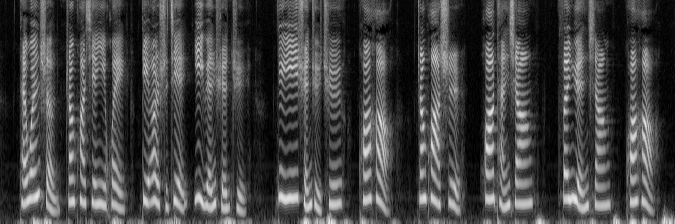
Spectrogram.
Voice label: 前言 國語; 彰化縣; 縣議員; 第一選區; 有聲公報

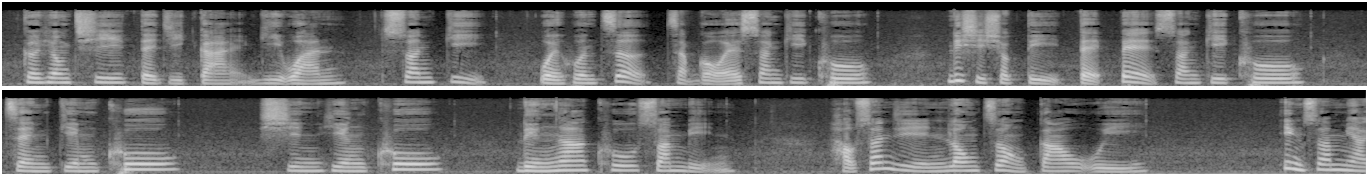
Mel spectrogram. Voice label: 台語, 前言, 有聲選舉公報; 高雄市; 高雄市市長議員有聲選舉公報; 第八選區

